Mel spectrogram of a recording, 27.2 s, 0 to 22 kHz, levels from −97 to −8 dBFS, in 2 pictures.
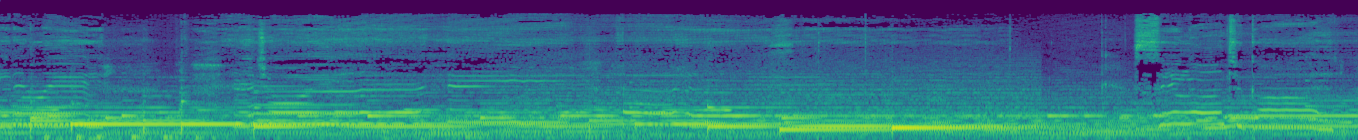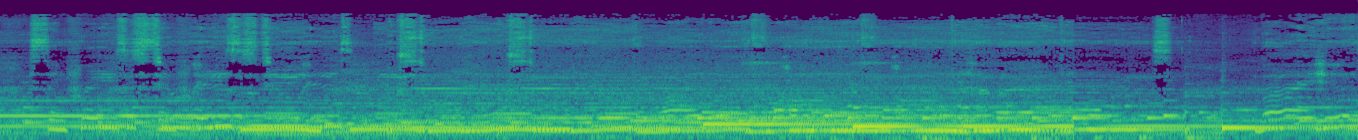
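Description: From 14.55 s to 24.31 s, a second copy of the sound runs about one second behind the first, at roughly the same loudness, so everything is heard twice in an overlapping, confused echo. The trailing copy is dry and full-band, with no fade or room tone, and it cuts in and out abruptly at both ends. This is a doubled audio track, likely from the same audio being captured again through a slower path.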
